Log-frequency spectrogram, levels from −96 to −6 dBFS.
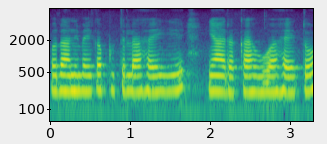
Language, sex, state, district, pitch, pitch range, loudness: Hindi, female, Maharashtra, Gondia, 220 Hz, 210-220 Hz, -16 LUFS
